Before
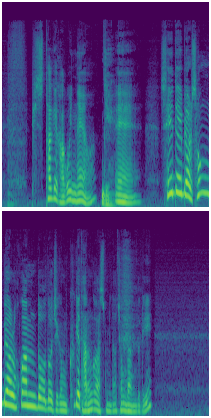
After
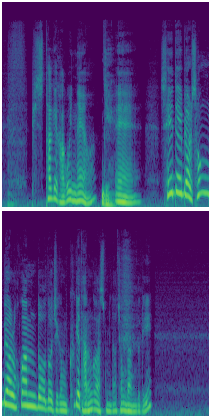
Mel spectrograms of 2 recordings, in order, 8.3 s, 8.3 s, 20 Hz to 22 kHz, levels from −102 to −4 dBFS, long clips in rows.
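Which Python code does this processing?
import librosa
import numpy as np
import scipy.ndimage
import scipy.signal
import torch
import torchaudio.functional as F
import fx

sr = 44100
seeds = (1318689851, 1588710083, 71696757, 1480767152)

y = fx.low_shelf(x, sr, hz=170.0, db=10.5)
y = F.gain(torch.from_numpy(y), -5.5).numpy()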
